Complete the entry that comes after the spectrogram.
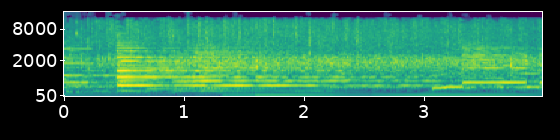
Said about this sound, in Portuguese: Aplausos o Senhor pela vida dela, querido, viu?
